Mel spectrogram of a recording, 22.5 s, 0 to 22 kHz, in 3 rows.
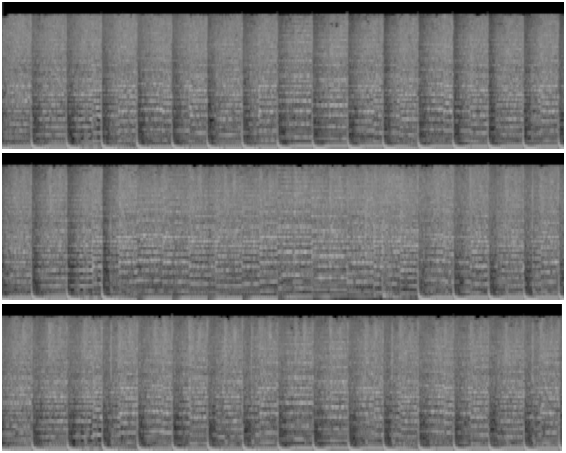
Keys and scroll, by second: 1.4 space.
